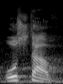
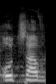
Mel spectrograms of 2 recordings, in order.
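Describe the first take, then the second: First: The s sound comes before the t. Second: The t sound comes before the s. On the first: The speaker calls it wrong. "calling it Ganesh Ustav" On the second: The speaker calls it right. "He can't say Utsav no how"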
